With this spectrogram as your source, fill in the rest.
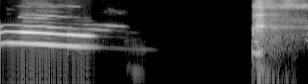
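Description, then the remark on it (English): A person imitates a cat with one drawn-out, falling meow that trails off, then a short silence before a brief burst of voice. “I'm like, why are you meowing?”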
